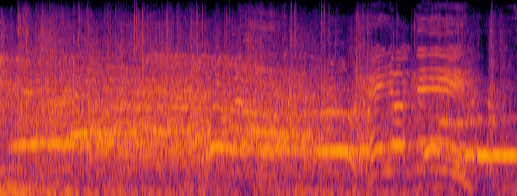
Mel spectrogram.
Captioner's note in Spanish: Aplausos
